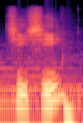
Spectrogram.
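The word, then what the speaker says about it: Qiqi: And finally, this is Chichi.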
